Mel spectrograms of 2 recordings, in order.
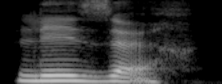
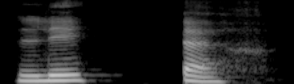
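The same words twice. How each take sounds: First: The s is linked onto the next word. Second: The two words are kept separate, without liaison. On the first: The speaker calls it right. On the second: The speaker calls it wrong.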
